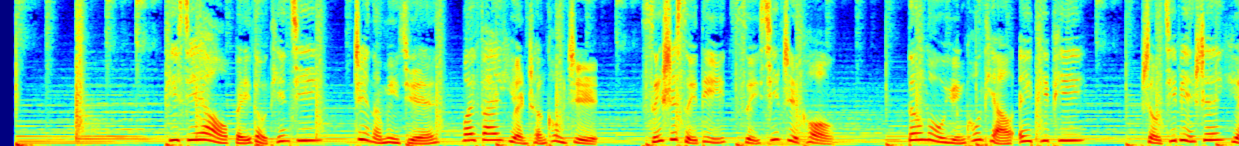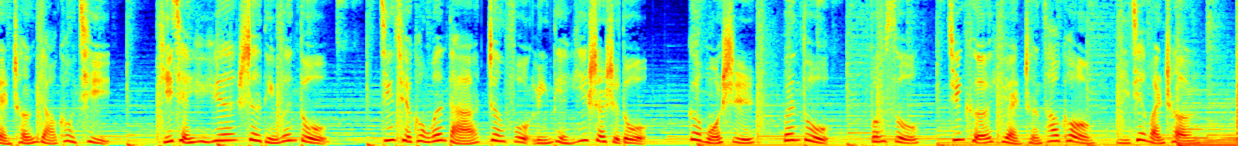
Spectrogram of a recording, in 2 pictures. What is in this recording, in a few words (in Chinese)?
女 专题 空调 介绍, 国语女声配音; tcl空调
